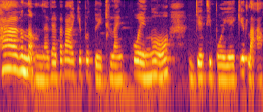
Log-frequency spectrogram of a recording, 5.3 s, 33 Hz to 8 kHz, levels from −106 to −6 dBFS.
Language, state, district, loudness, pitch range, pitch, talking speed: Sumi, Nagaland, Dimapur, -19 LUFS, 165-210 Hz, 185 Hz, 160 wpm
